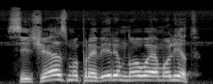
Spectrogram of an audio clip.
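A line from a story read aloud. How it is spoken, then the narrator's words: Loud, carrying voice. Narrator (Russian): громко произнес, стараясь, чтобы даже в речке меня услышали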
